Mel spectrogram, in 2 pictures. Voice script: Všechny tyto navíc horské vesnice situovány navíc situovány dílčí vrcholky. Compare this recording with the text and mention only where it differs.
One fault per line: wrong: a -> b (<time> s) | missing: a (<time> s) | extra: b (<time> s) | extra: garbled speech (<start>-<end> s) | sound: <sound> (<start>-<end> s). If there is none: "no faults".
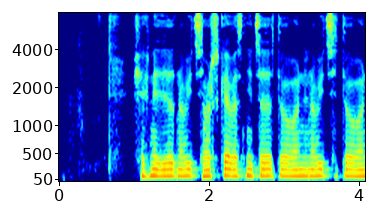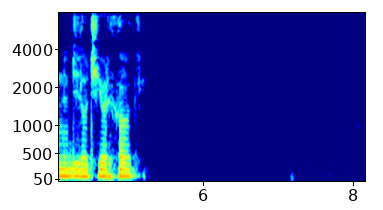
no faults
